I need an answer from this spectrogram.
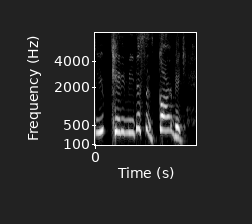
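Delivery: play-acted high yelling. Retelling a husband yelling at a movie: imitating husband yelling. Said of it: "he was yelling at, at the movie, and he goes".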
